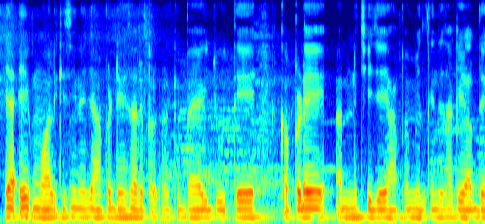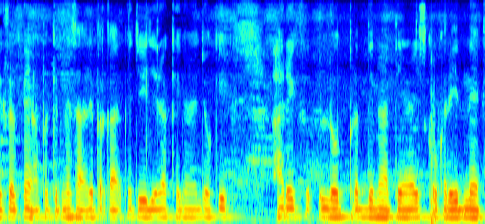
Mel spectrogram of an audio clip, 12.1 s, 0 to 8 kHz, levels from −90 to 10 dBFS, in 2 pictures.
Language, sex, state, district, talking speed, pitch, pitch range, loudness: Hindi, male, Odisha, Nuapada, 215 wpm, 110 Hz, 105-110 Hz, -17 LUFS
